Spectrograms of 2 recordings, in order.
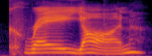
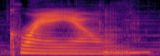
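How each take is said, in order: First: The word is said with two syllables. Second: The word is squeezed into one syllable. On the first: The speaker calls it right. "I know it's crayon" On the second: The speaker calls it wrong. "they kind of blend"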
